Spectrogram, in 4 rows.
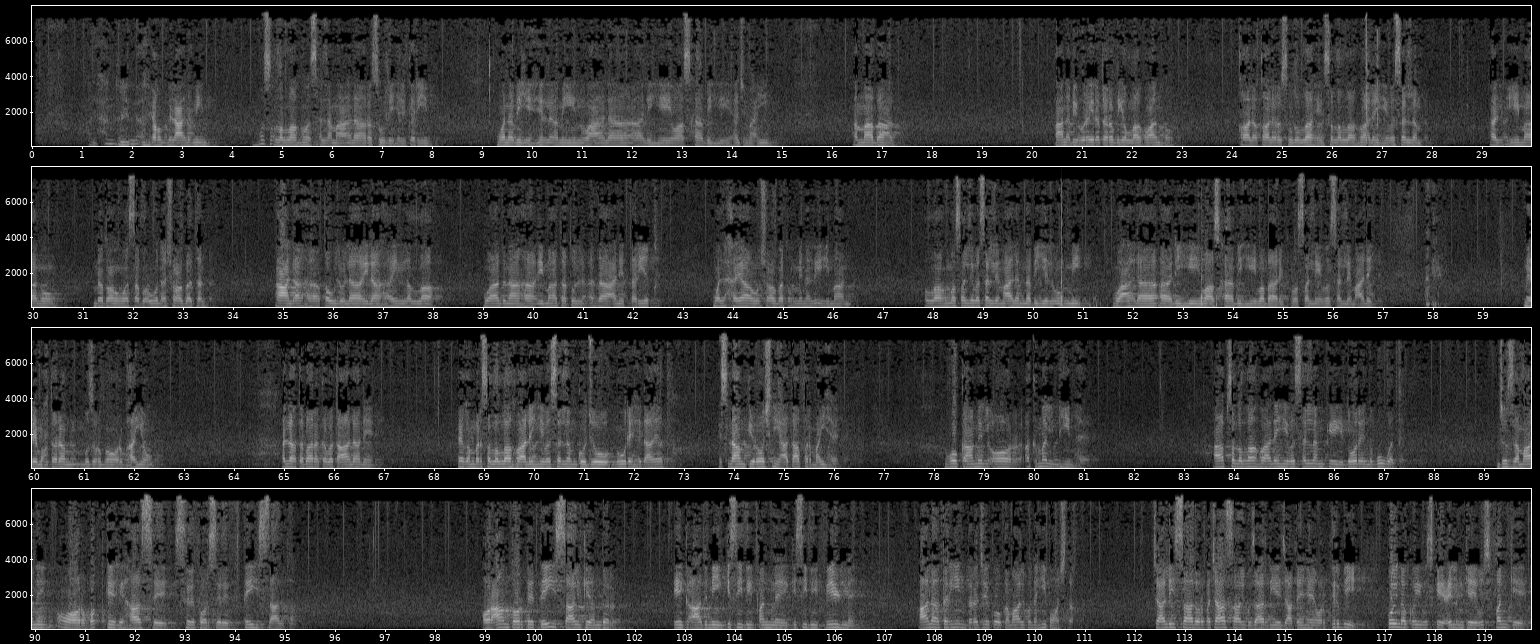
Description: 11:00 PM 472 Shab-e-Jummah 2020 بیان شب جمعہ 30 شعبان المعظم 1441 ھجری 23 اپریل 2020 ء ۔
